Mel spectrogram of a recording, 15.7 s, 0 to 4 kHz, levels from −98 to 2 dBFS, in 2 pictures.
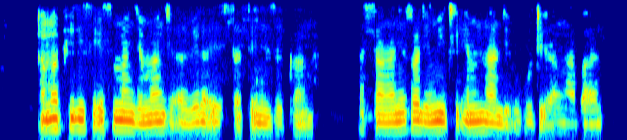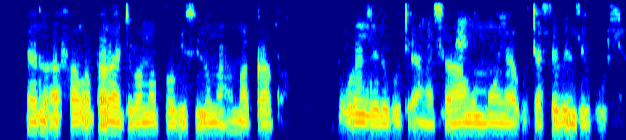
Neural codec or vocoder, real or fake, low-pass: none; real; 3.6 kHz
